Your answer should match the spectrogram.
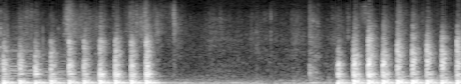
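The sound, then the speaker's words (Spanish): Rapid knocking by three friends on a wooden house door that stands ajar, at half past seven in the evening: a quick run of about seven sharp raps, a pause, then another similar burst of knocks, loud with no voices. “Fue así como aquellos tres amigos tocaron la puerta de la casa que estaba entreabierta.”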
